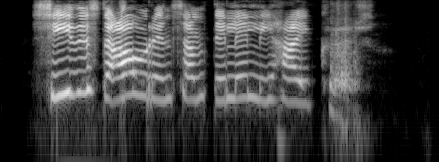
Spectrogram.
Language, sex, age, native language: Icelandic, female, 10, Icelandic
